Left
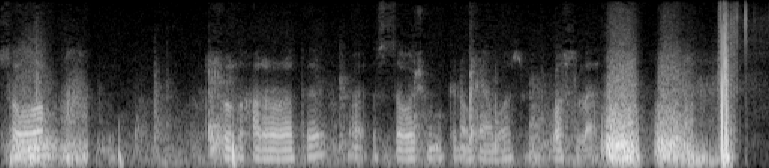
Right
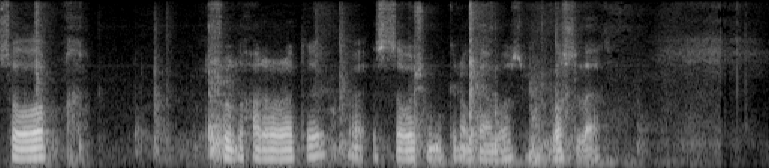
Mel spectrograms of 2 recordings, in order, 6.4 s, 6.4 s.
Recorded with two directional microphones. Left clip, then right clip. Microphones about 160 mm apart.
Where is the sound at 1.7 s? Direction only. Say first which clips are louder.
Left 3 dB; 35° right (ahead or behind).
